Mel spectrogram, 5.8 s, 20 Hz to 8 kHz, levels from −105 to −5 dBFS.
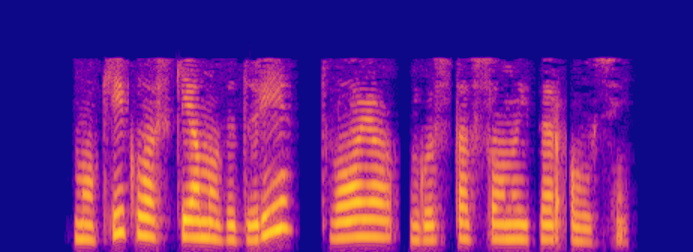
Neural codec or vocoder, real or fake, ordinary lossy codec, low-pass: none; real; AAC, 16 kbps; 7.2 kHz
